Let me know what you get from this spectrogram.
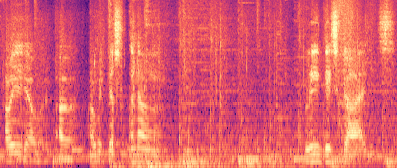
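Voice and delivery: ordinary talk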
